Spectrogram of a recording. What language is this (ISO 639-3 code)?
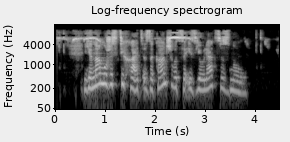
bel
